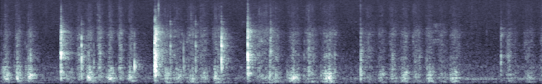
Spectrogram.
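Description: The side of a wax crayon is rubbed back and forth across a sheet of paper held in a small purple-and-teal plastic Fashion Plates frame over a raised plastic relief plate, which lies flat on a dark towel and is held by one hand. The result is a dry, scratchy rasping of quick, irregular strokes with occasional sharper, brighter scrapes, bringing out the relief.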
